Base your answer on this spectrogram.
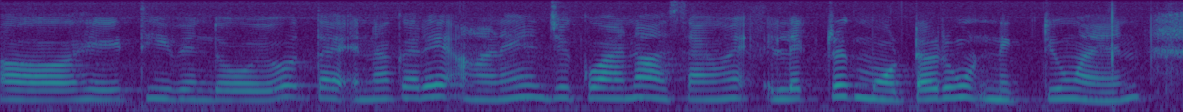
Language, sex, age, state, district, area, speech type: Sindhi, female, 18-30, Maharashtra, Thane, urban, spontaneous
